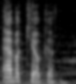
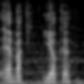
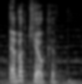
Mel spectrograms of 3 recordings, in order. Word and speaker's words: Ebakyoka: It's Ebakyoka. I said Ebaky Yoka, but it's Ebakyoka.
